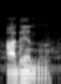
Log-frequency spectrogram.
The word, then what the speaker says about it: Aden: in the Gulf of Aden, or I think it's more properly pronounced, Aden.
